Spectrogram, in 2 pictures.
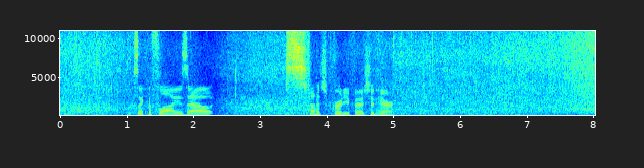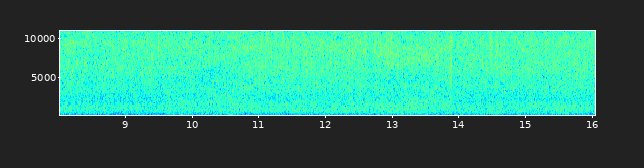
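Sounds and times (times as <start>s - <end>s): stream water rushing: 0.0s - 16.0s.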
